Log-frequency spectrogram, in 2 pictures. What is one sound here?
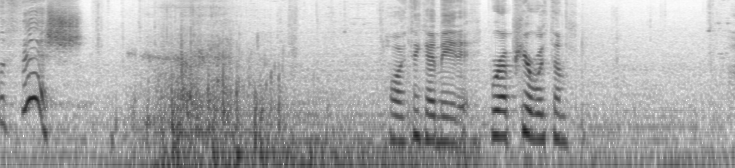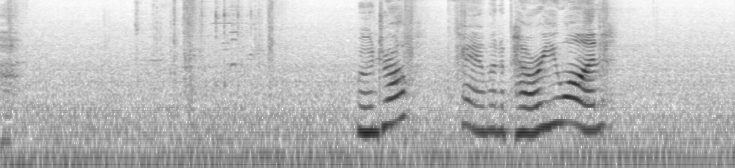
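A young woman talks with animation into a microphone, her voice high and expressive.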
